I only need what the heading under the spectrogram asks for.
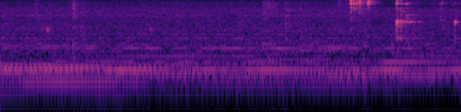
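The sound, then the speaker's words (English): Someone drinks water, with soft wet sips and swallowing sounds over a steady low hum. Nobody speaks. “Let me drink some water because it's good to me.”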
